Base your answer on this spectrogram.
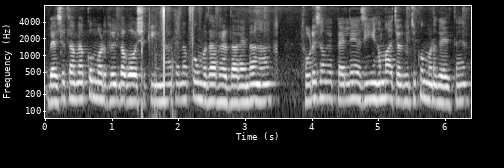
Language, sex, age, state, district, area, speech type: Punjabi, male, 30-45, Punjab, Rupnagar, rural, spontaneous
